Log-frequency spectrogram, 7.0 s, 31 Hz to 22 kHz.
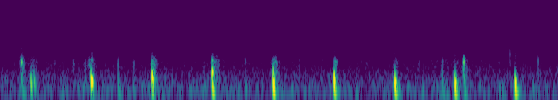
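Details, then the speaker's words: Korotkoff sounds on an adult simulated patient, heard through a Littmann CORE digital stethoscope and phone app during cuff deflation: regular soft tapping thumps about 79 a minute; reading 122/62. "i'm going to go ahead and pump it up and i'm going to show you on my phone through the echo app the sound that it makes okay so here we go a blood pressure"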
